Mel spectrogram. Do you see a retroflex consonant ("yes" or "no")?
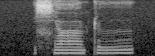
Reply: yes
